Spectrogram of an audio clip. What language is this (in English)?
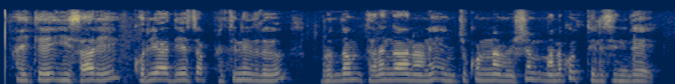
Telugu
